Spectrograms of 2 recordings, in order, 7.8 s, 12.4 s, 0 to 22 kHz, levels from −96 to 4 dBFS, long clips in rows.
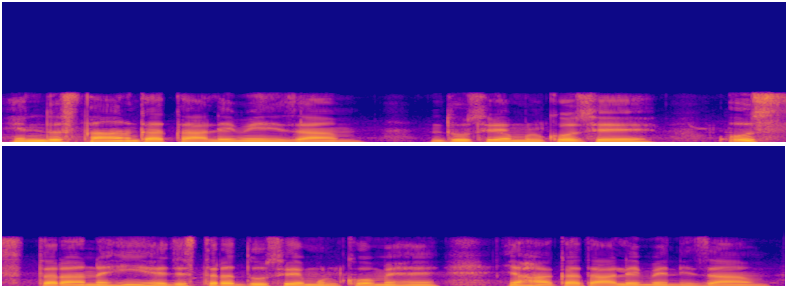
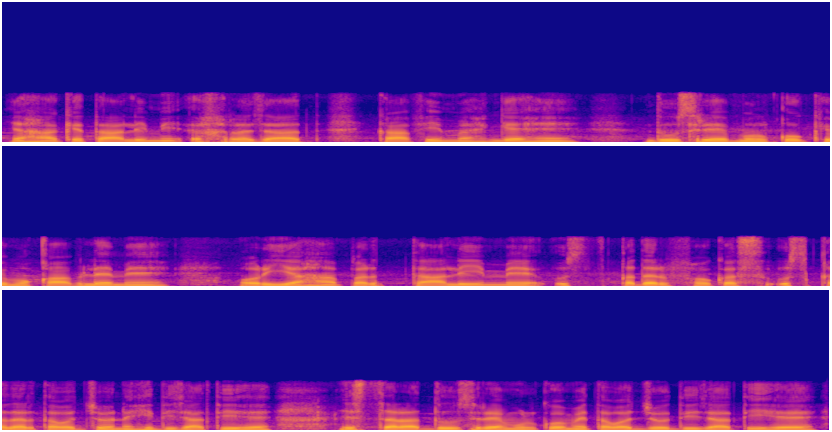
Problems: none marked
